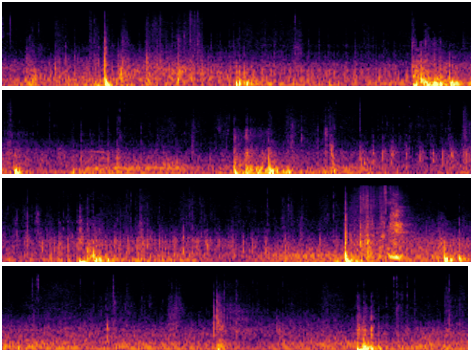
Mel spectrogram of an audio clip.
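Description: Sniper rifle shots crack sharply every few seconds, with a short echo after each.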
